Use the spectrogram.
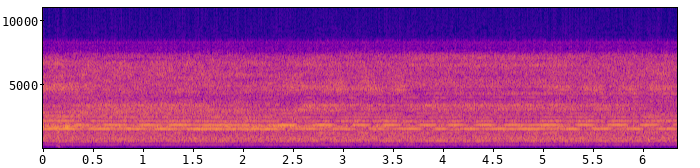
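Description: Hair dryer blowing steadily on a painted book page, a loud, constant whooshing hum with an even motor whine that holds for the whole stretch.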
